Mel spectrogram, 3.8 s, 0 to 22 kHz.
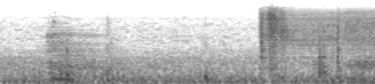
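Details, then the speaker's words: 1986 Pontiac Trans Am small-block Chevy with headers, leak-down test on cylinder 6 (low compression on 4, 6, 8); sudden sharp hiss of air rushing out, felt by hand. Air escaping, cylinder 6 or 8 suspected, cause unconfirmed. ">> Oh, you can feel all kinds of air right in the hand. Put your hand up there."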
